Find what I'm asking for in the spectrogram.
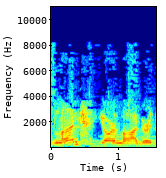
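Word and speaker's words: Landjahrlager: Well, you know, the school, it's called Landjarlager. The D is pronounced as a T.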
